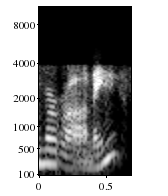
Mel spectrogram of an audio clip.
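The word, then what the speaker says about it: Muranyi: But I will also just mention that I have my own website, which is Morani. So that's. Morani is spelled M-U-R-A-N-Y-I.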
